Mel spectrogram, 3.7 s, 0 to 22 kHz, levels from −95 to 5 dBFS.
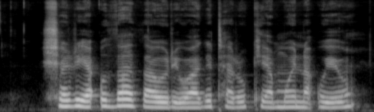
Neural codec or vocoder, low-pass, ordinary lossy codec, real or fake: none; none; none; real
